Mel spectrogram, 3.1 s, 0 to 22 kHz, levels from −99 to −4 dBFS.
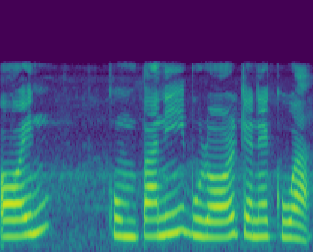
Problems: background sounds at intervals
